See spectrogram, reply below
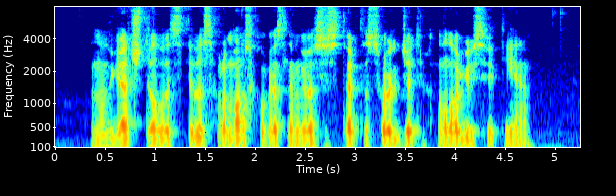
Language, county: Lithuanian, Vilnius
